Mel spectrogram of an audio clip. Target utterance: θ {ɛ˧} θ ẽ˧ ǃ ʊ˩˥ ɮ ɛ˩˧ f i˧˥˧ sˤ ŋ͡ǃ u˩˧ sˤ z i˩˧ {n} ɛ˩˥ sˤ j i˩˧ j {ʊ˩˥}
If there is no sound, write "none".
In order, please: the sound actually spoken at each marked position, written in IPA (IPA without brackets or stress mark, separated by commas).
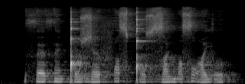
ɛ˧, n, ʊ˩˥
